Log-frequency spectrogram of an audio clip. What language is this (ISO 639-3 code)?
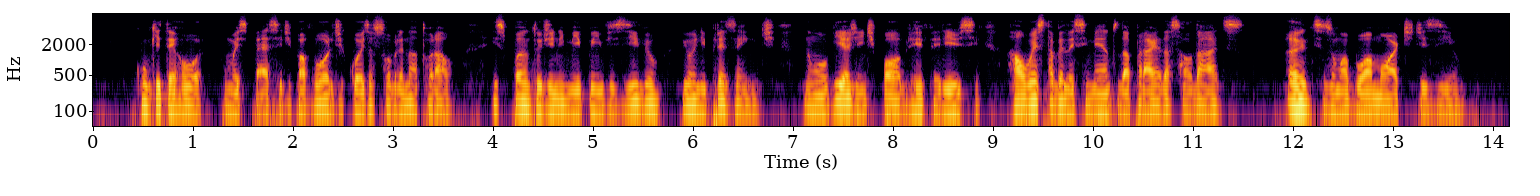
por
